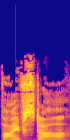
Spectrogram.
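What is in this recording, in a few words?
"five star", British English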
